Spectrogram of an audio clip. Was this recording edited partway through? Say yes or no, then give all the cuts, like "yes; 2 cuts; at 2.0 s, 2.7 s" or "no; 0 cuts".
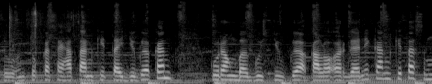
yes; 1 cut; at 3.1 s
